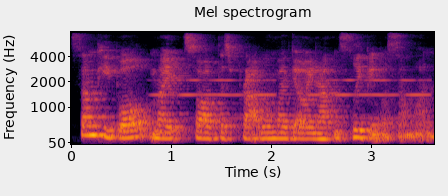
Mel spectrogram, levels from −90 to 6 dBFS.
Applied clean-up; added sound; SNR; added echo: none; Organ; 16 dB; reverberation time 0.5 s.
